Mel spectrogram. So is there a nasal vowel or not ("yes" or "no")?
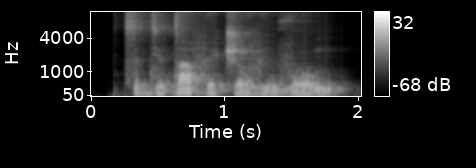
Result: no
